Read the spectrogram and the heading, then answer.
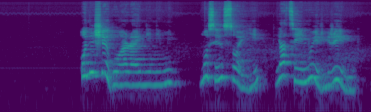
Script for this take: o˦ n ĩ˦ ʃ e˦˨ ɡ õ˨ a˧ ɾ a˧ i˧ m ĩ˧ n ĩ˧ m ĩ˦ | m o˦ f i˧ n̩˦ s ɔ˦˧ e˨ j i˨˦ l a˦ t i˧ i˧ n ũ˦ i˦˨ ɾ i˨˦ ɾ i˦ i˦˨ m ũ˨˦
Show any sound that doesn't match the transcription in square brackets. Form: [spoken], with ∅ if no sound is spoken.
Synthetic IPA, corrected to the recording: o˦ n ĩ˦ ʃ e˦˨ ɡ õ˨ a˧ ɾ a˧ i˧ [n] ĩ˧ n ĩ˧ m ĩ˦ | m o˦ [s] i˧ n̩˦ s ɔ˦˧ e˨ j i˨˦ l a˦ t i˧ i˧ n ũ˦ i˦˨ ɾ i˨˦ ɾ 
